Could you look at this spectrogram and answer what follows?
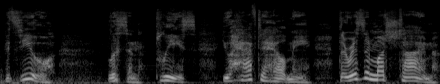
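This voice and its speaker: An actress playing a desperate young musician in a fantasy game, husky and pleading. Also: female voice, low voice, big pitch swings, measured pace, no echo, exaggerated voice. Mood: pleading, urgent. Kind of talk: fantasy game cutscene acting.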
